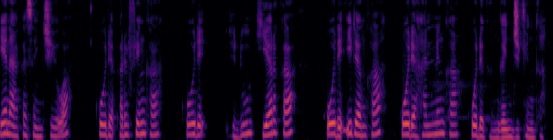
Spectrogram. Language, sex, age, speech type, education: Hausa, female, 30-45, spontaneous, primary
